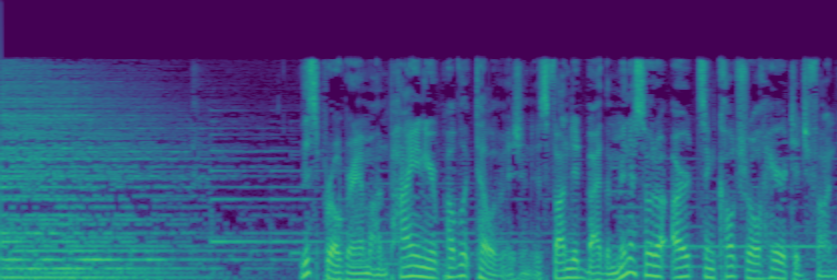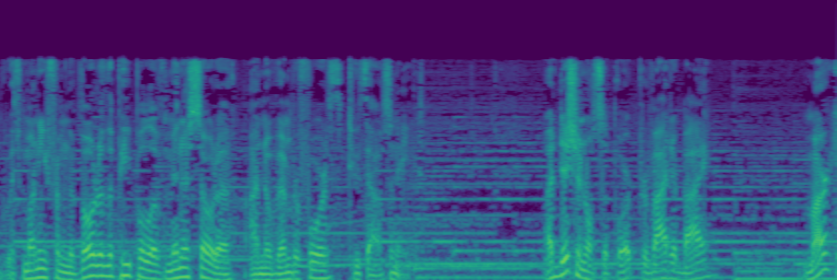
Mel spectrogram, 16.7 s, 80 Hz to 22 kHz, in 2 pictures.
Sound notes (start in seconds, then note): 3.1 voiceover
